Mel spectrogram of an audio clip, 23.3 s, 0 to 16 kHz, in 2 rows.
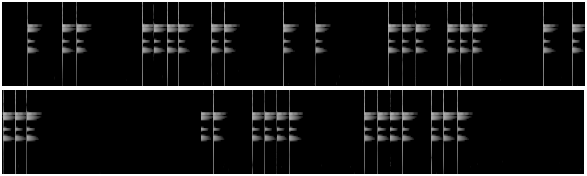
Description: Tap code, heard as taps on a metal pipe, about 4 knocks a second. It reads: BRAND IS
